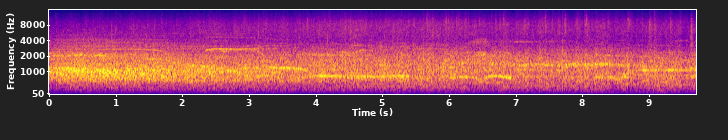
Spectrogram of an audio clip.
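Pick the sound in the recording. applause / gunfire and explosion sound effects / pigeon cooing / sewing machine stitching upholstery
applause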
